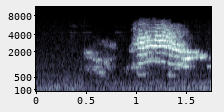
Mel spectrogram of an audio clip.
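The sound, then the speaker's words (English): Cat meowing: a short, softer meow followed by a louder, longer, drawn-out meow with a clear tonal quality, heard alone without talk. “even the cat's upset”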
